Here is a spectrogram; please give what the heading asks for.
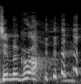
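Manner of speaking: high, laughing echo of the name; laughing repeat. Real, not acted. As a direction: tease the slip through a laugh. Mocking repeat of slip.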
